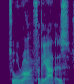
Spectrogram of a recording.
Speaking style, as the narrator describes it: she said

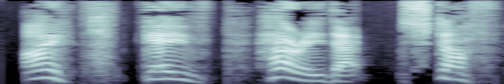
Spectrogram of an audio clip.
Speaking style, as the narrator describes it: he choked

